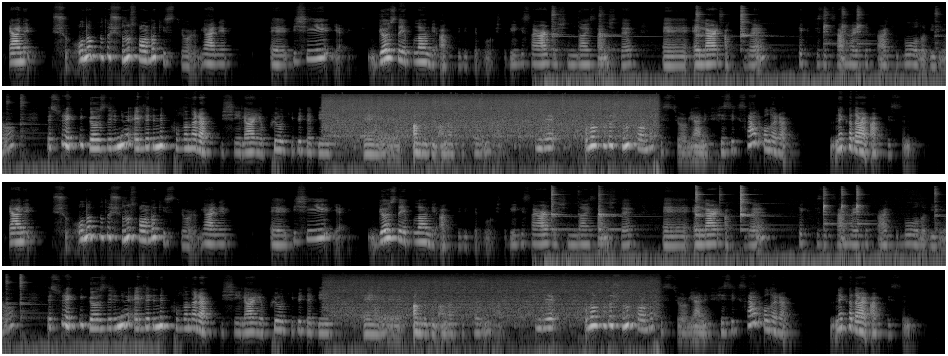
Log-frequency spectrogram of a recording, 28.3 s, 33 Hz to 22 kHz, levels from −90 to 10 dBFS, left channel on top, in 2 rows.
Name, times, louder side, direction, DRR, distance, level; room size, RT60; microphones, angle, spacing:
voice 1, 0.1-0.4 0.8-3.4 4.0-5.1 5.5-6.7 7.2-7.3 7.6-9.4 9.9-10.7 11.1-11.4 12.5-12.8 13.1-14.3 14.8-19.1 19.6-20.9 21.2-21.6 22.1-22.5 22.8-25.0 25.3-25.9 26.6-27.3 27.7-27.8, left 2 dB, 10° left, 8 dB, 0.3 m, -33 dB
sound 1, 7.9-16.6, right 7 dB, 65° right, 0.7 m, -44 dB
sound 2, 18.9-24.0, left 7 dB, 80° left, 0.5 m, -40 dB
5.4 x 2.1 x 3.1 m, 0.34 s
head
